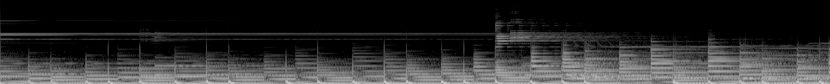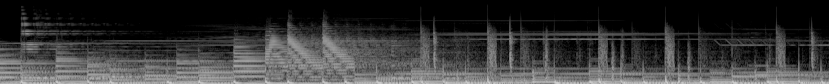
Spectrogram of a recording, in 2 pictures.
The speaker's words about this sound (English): It gets better after the 33 moment when I restart the recording, but it might be a bit poppy at first. Apologies.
